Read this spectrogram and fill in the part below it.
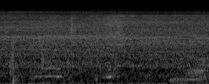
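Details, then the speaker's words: Honda intake manifold pressure test, engine off, using compressed air: steady airy hiss with no rhythm; air escaping at the manifold gasket, which is leaking slightly. "Yeah, gasket is leaking slightly."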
